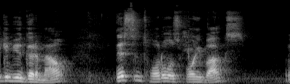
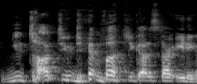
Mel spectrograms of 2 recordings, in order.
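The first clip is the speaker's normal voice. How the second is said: mocking commenter; 8 semitones higher, 4 dB louder than usual. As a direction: read the comment in a squeaky mock voice. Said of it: "they were like".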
